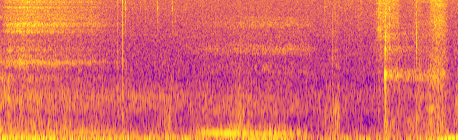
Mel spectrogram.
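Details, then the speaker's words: Female dog snoring while asleep in a quiet room: low rumbling snore with a whistling nasal tone on the breaths. "Can you hear her snoring, you guys?"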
